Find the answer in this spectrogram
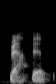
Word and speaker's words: BABIP: you have a high, was it BABIP? Is that how you say it? Batting average on ball and play. Yeah. Yes. BABIP. Hey, that's how you word that. That's how you say that.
